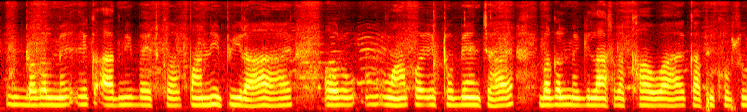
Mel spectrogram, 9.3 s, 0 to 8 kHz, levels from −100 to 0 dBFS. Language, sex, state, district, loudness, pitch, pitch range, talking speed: Maithili, female, Bihar, Supaul, -18 LUFS, 195 Hz, 185-200 Hz, 165 wpm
